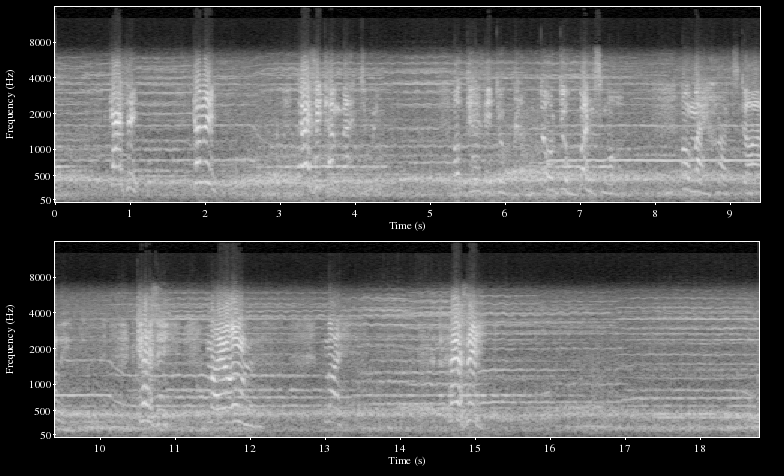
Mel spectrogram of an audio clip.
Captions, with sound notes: Cathy! Come in! (SOBBING) Cathy, come back to me. Oh, Cathy, do come. Oh, do once more. Oh, my heart's darling. Cathy! My own! My-- Cathy! [wind howls]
